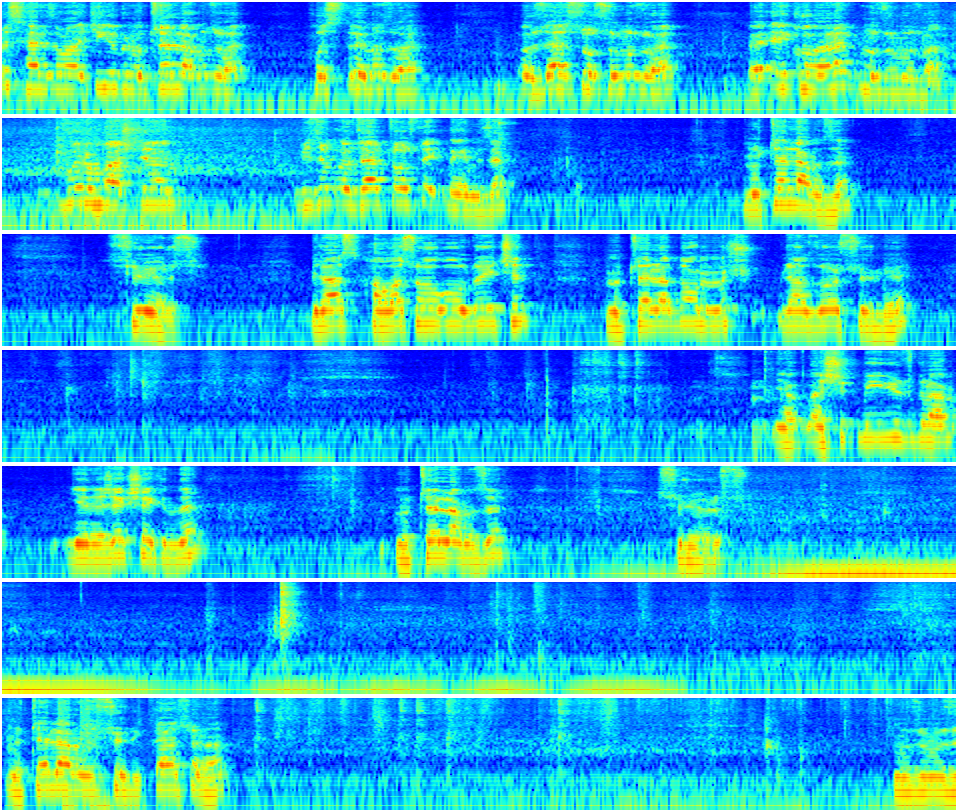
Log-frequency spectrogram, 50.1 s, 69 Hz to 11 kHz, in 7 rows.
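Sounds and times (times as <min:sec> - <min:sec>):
low room hum: 0:00.0 - 0:50.0.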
